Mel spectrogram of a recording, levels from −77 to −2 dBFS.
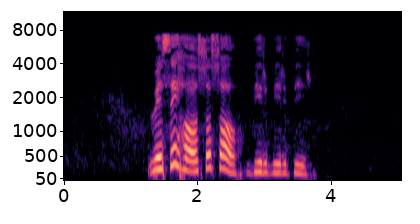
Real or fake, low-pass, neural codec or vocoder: real; 7.2 kHz; none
